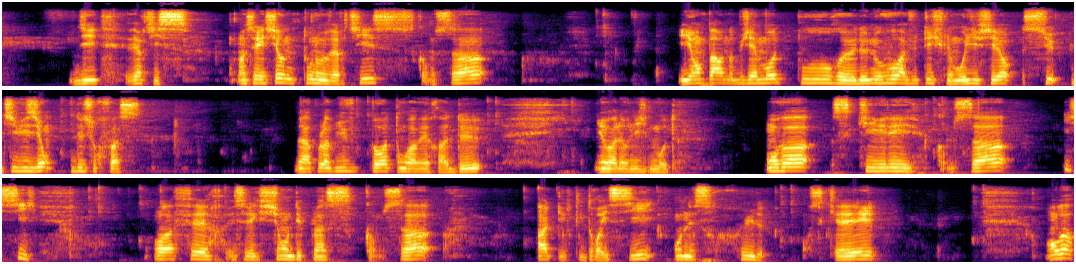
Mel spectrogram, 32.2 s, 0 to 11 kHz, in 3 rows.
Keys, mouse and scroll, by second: 0.1 Delete, 2.4 a, 3.5 s, 6.3 Tab, 7.5-16.0 drag, 16.0-16.4 scroll up 1, 16.4 Tab, 18.6 s, 20.6-22.3 drag, 22.3 right click, 22.6 b, 23.6-26.6 drag, 26.6 alt+right click, 28.0 e.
